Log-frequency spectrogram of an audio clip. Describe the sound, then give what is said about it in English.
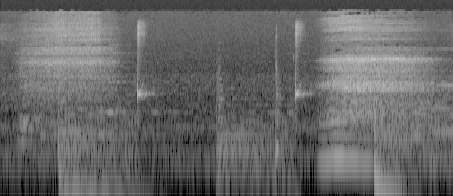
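A deep, full breath drawn in: a long, airy rush of inhaled air, followed later by more soft breathy sounds. “Take in a full breath.”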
